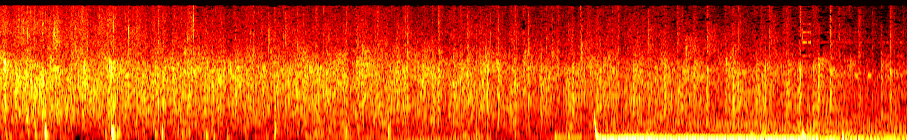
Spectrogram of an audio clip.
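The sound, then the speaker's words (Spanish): An audience applauds a program's guests steadily for the whole stretch, a dense crackle of many hands clapping at an even, fairly loud level that swells slightly in the final few seconds. “Gracias, un aplauso os pido para ellos.”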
